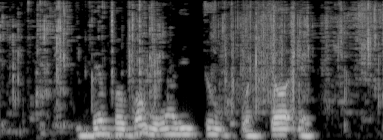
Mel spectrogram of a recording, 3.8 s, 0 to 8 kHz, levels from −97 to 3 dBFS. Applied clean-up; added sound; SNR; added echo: classical method Wiener filter.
